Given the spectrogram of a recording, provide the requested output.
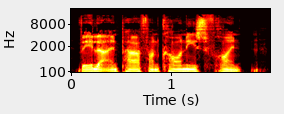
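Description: A man's voice: mid-range voice, fairly even intonation, moderate pace, no room sound, studio quality, natural voice. A man reading aloud as an earnest, determined lady who pleads firmly in a storybook. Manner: pleading, firm.

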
